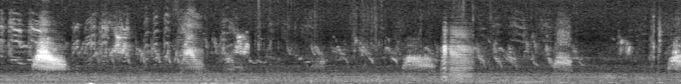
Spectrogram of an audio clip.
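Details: Starling young begging as they are fed inside a breeding cavity in the Eifel near Büchel, Germany: scattered raspy, noisy bursts, one louder near the start, with quiet gaps between.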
